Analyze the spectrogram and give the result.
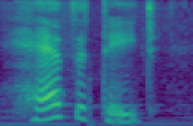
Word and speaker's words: hesitate: It has three syllables and has the stress on the first syllable. Hes. Hesitate. The second syllable becomes very weak and the vowel becomes a schwa.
